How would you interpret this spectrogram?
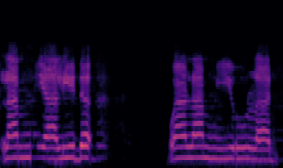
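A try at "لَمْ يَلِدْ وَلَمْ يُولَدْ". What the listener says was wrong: Yunya panjang tuh.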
